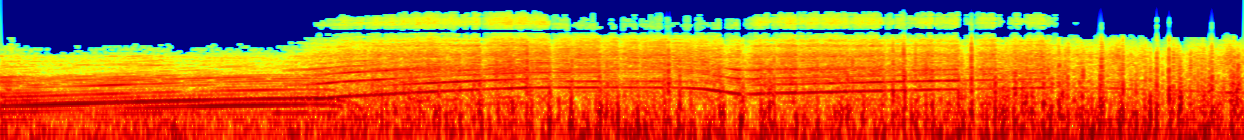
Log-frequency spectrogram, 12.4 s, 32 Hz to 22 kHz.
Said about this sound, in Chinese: 比如说我现在在 Sport 模式，排气声浪马上就出来了。这种 V6 的发动机的声音啊，跟 2.0T 的发动机声音音色是完全不一样的。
